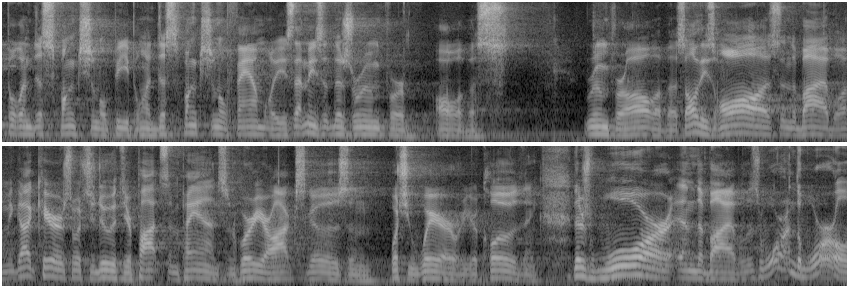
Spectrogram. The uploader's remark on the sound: Worship at Myers Park. Live from Myers Park United Methodist Church in Charlotte, North Carolina.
